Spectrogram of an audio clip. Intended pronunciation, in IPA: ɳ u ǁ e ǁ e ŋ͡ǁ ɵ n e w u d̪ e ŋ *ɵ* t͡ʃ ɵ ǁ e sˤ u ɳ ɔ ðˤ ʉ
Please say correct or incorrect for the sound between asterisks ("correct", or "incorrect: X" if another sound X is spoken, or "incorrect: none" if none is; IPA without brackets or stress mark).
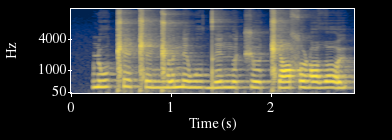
correct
